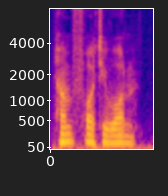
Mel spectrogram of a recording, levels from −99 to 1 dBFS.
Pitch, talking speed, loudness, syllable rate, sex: 110 Hz, 175 wpm, -16 LUFS, 5.9 syllables/s, male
